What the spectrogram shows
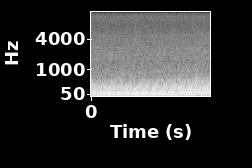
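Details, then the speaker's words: Mercedes M113 5.0 L V8 swapped into a Ford Capri, cold start after replacing a dead pump, fired up on the key: deep, steady V8 rumble at even fast cold idle, much quieter, no misfire or knock. "Much quieter. Oh, that's cold start. That's not freaking bad. She fired up on the key as well."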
